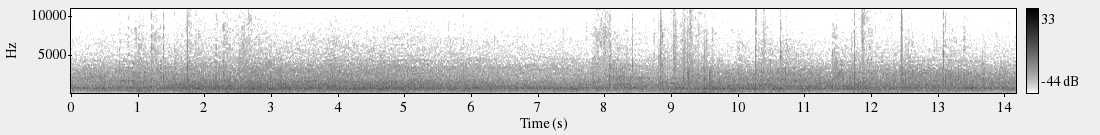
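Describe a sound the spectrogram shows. Sticks clack against a puck.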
